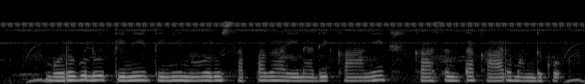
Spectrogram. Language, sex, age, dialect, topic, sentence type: Telugu, female, 31-35, Southern, agriculture, statement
